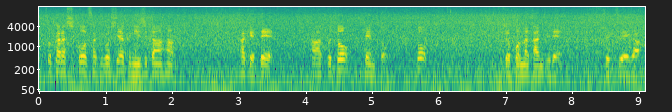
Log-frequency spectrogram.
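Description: With long, frequent pauses, a man keeps a moderate pace while loud background noise fills the recording. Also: ordinary pitch variation. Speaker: camping vlogger. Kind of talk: casual vlog chat. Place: tent.

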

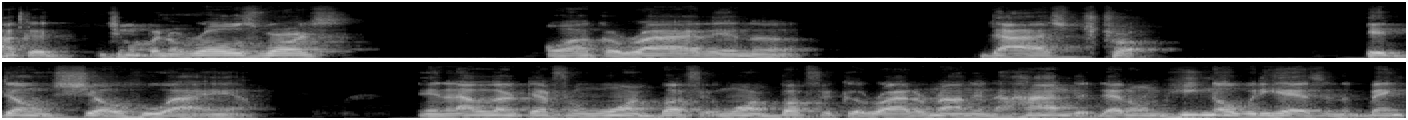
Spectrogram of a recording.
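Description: Monotone, flat speech from a man at a fairly low pitch, delivered at a moderate pace with long, frequent pauses. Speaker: remote guest. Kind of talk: interview answer. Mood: reflective, advising. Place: home room. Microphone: video call.

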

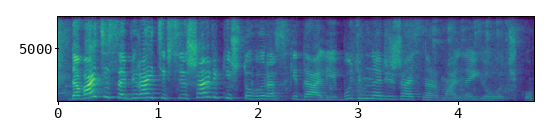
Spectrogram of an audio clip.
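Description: A woman speaks at a fairly quick pace in a high, raised, projected voice with very wide pitch swings and big swings in loudness. Light background noise sits behind her. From Sukhum, Abkhazia. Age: 30s. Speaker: mother and family vlogger. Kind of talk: casual vlog talk to camera.

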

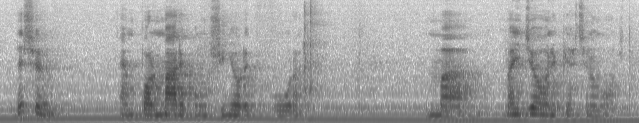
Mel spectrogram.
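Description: A woman's fairly quick voice with long, frequent pauses, over noticeable background noise. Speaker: elderly rehabilitation patient. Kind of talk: interview. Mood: warm, lively reminiscing. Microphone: camera far.

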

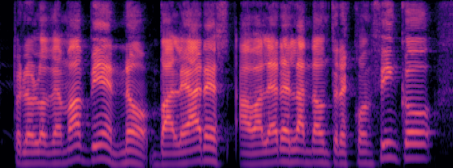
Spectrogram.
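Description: A man's pitch sits fairly high and varies in an ordinary way. He talks at a fairly quick pace in a quiet background. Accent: Madrid. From Madrid, Spain; Spain. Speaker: comedy podcast co-host. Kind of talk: casual comedic chat. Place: home room. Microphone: studio mic.

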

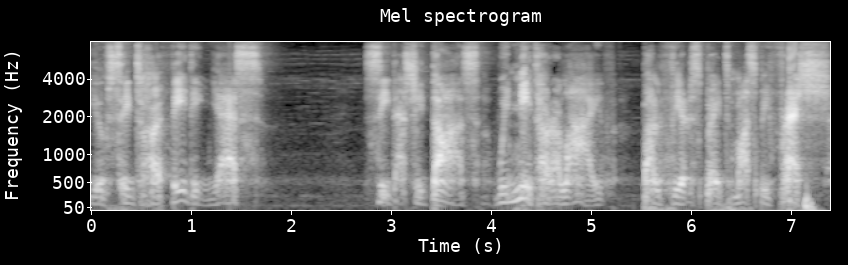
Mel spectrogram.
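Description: Using a put-on, raspy character voice, a man talks rather slowly. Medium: dub. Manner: gruff, snarling.

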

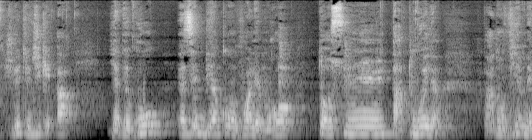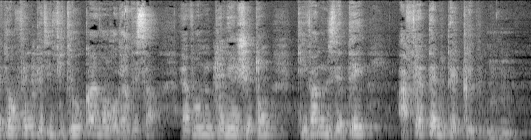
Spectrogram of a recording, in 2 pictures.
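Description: A man's high-pitched voice at a moderate pace, with fairly even intonation and audible room echo. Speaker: musician; guest. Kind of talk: interview. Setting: studio. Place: studio.

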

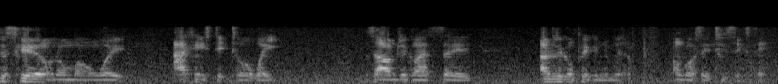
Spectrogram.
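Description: A man's fairly low, monotone voice at a fairly quick pace, with long, frequent pauses and light background noise. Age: 20s. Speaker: fitness youtuber. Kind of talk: casual Q&A chat. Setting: home video recording. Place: home room. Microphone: webcam.

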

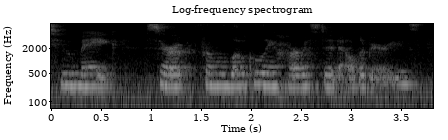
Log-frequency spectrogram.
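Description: With light background noise and audible room echo, a woman talks in a high pitch. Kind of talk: tutorial. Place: kitchen. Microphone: phone near.

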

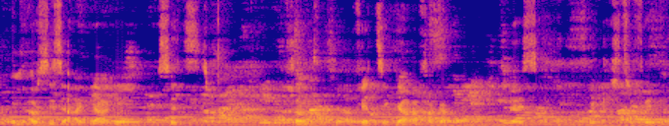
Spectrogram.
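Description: Loud music plays in the background. The speech moves at a fairly slow pace, with long, frequent pauses. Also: man. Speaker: fitness club owner. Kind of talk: interview answer. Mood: warm, proud. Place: cafe.

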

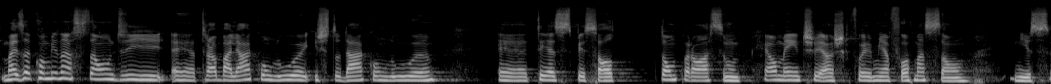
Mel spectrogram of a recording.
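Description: A woman with a Carioca accent speaks very slowly in a dark, mellow tone, her pitch moving in an ordinary way. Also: quiet background. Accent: carioca Brazilian Portuguese. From Brazil, Rio de Janeiro. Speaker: tech executive; speaker. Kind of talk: conference talk. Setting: stage with audience. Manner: halting. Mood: reflective, warm. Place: hall. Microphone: podium.

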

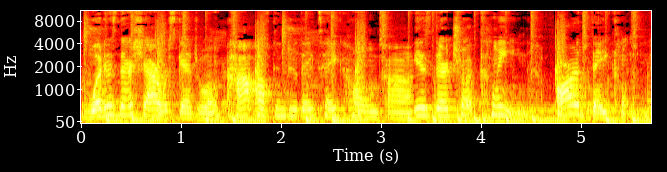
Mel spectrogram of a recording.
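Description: Over clear music in the background, a woman with an American accent talks at a moderate pace in an upbeat, excited tone with lively intonation. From United States. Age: 20s. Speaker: truck driver in training. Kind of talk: casual vlog talk to camera. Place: home room. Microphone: phone near.

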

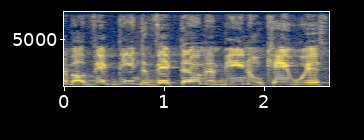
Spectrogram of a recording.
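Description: This man talks at a moderate pace. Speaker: boxing coach. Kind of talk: interview answer. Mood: calm, reflective. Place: hall. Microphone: lapel.

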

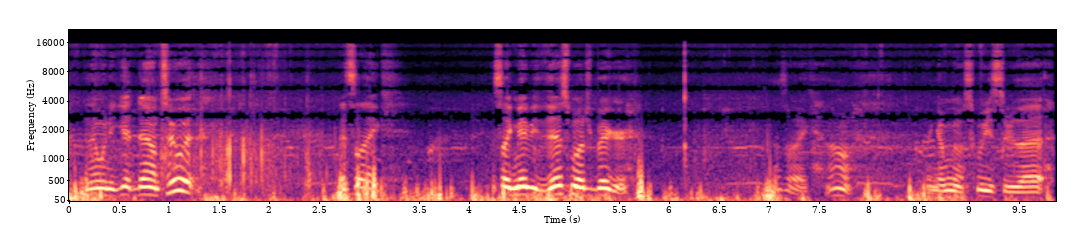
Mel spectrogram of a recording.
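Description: A man's voice with long, frequent pauses, dry and without echo, over noticeable background noise. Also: moderate pace. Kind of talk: casual chat. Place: open country.

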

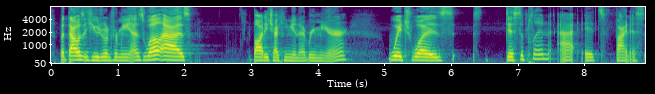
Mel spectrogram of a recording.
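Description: A woman speaks at a fairly slow pace and fairly low pitch, with fairly even intonation. Long, frequent pauses break her speech against a quiet background. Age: 20s. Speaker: podcast co-host. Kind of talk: casual chat. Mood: reflective, candid. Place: studio. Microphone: studio mic.

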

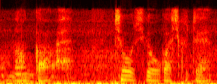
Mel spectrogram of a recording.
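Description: The sound is dry with no echo. Background noise is noticeable. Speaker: motorcycle rider vlogger. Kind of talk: casual vlog chat. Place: motorbike.

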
